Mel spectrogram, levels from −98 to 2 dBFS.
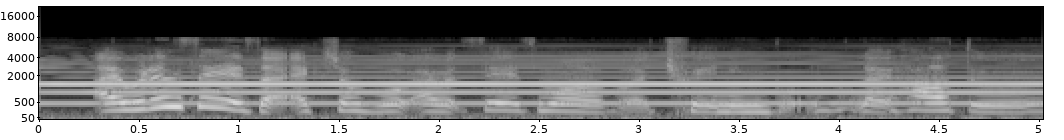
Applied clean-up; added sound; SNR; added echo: none; Wind instrument, woodwind instrument; -4 dB; none.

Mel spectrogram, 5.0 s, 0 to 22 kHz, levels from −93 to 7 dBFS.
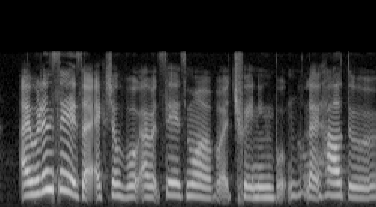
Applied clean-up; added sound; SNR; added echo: none; none; none; none.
